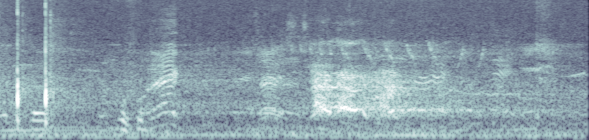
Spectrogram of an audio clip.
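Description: Two sharp handclaps right at the start, then a low outdoor murmur of distant voices. About two and a half seconds in comes a brief high-pitched call lasting under a second.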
